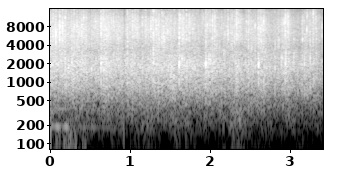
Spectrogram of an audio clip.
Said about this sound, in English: Now somebody give Jesus a hand clap in here today. Amen.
